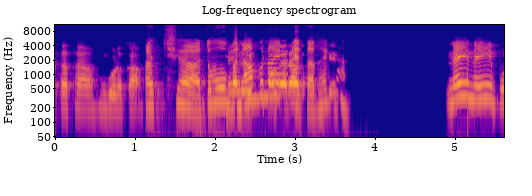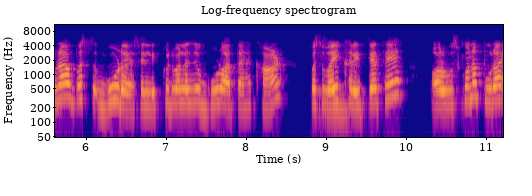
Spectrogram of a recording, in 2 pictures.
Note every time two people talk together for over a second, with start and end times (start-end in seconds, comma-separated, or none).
2.0-3.5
